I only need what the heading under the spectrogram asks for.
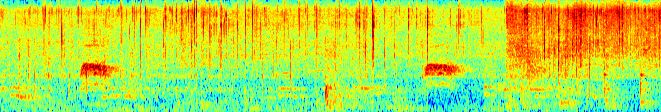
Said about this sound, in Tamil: இதெல்லாம் கொஞ்சம் வதக்கி போட்டு வெங்காயத்தை போடுவோம்.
